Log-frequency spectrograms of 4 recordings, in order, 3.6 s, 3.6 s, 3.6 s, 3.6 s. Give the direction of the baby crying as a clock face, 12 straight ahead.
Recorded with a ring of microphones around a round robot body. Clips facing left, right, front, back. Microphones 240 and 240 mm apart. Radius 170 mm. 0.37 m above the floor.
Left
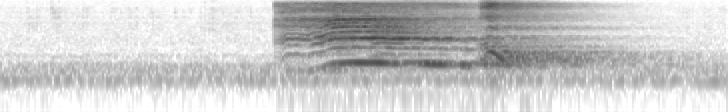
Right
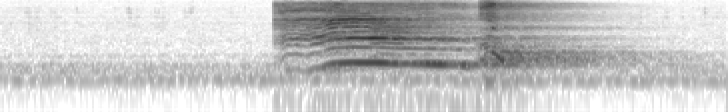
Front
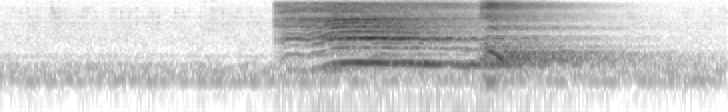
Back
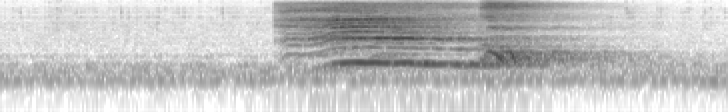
3 o'clock.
